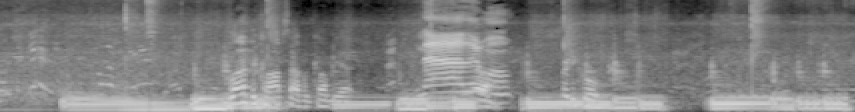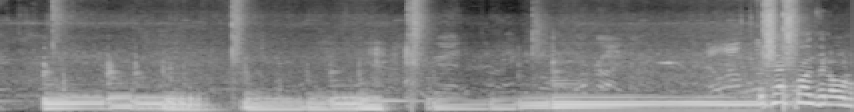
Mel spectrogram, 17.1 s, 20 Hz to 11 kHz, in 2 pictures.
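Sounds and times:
distorted rock guitar and bass chords: 0.7s - 16.0s.

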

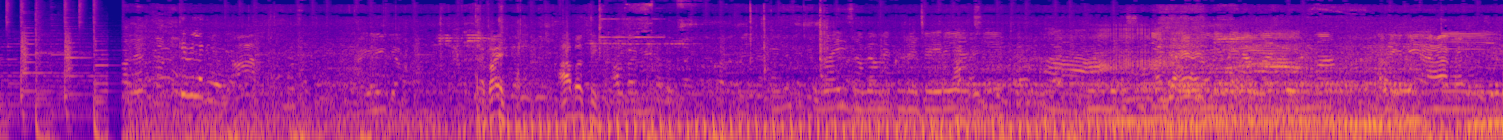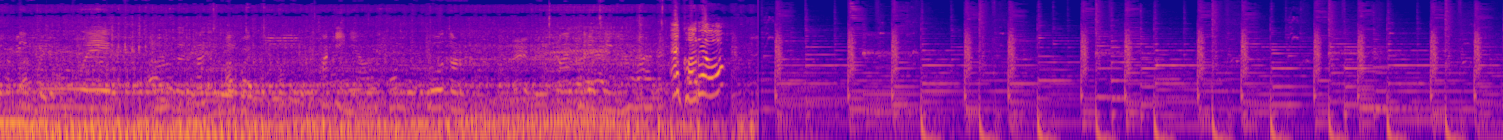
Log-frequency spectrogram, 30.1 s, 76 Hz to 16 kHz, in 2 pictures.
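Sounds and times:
women talking: 8.0s - 22.4s.

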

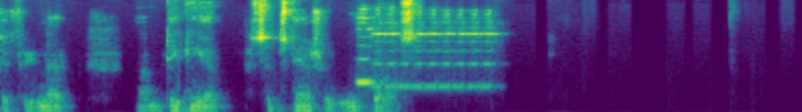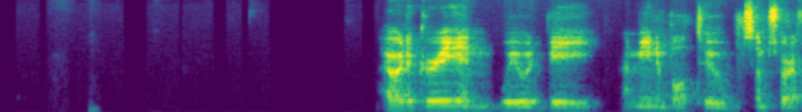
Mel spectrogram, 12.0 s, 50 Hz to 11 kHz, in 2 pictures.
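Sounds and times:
electronic alert tone: 2.6s - 3.8s.

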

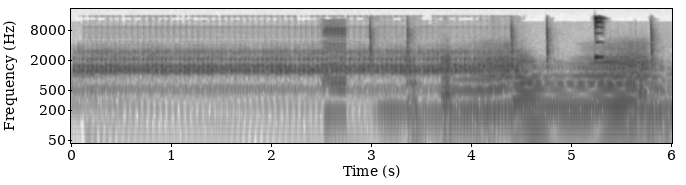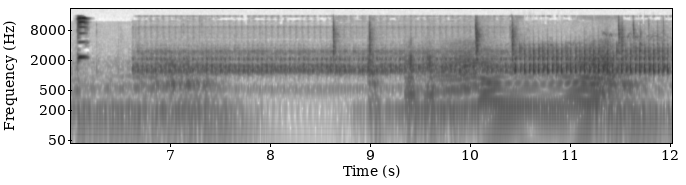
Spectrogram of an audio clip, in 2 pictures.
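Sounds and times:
cartoon woodpecker drumming: 2.5s - 7.6s, 8.6s - 12.0s.

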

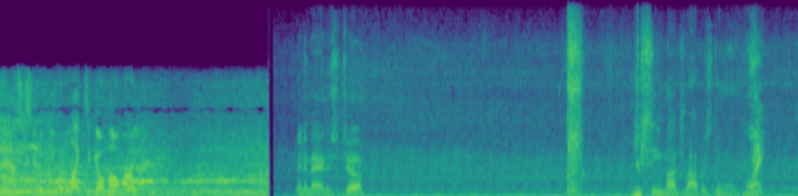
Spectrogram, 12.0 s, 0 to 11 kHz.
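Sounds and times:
engine idling: 4.1s - 11.9s
man spraying out a drink: 8.5s - 8.8s.

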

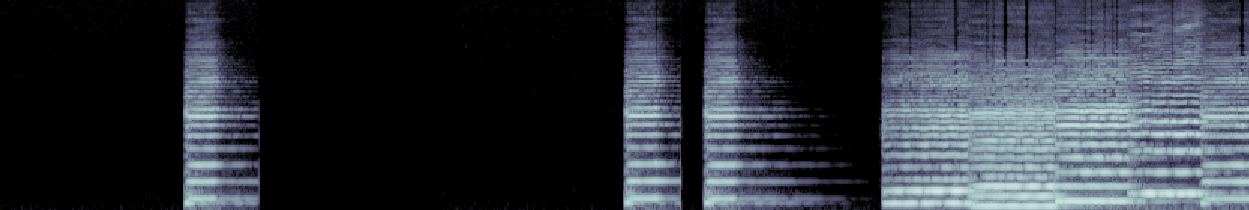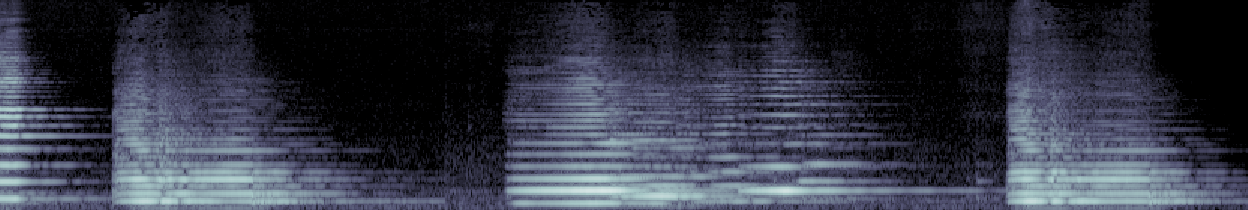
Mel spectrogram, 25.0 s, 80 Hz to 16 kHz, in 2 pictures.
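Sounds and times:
bowed viola notes: 1.8s - 2.6s, 6.2s - 24.9s.

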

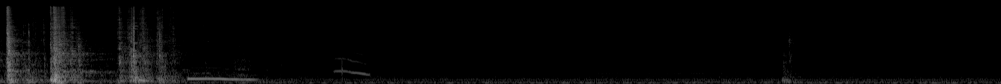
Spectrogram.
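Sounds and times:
rustling and rattling of wire cage: 0.0s - 2.4s.

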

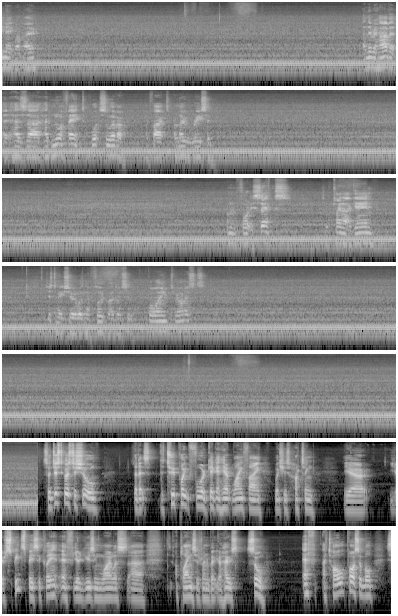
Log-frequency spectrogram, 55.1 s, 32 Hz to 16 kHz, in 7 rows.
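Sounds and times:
microwave oven humming: 0.0s - 41.7s.

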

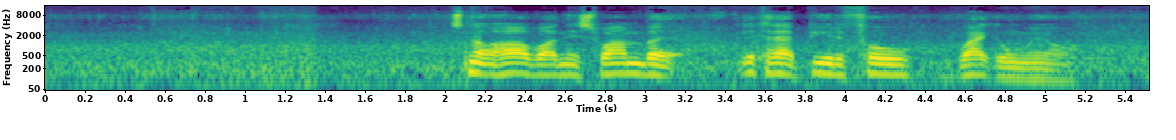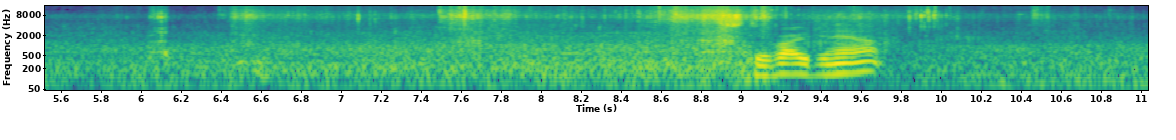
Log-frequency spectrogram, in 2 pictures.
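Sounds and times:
wind noise on microphone: 5.4s - 11.0s.

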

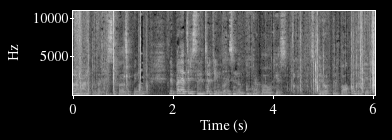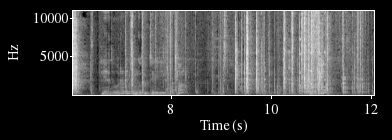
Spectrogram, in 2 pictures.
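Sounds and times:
plastic palettes clattering: 0.0s - 1.6s, 4.1s - 12.0s.

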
